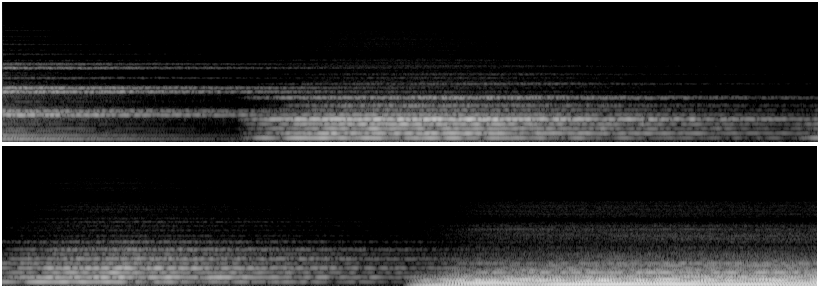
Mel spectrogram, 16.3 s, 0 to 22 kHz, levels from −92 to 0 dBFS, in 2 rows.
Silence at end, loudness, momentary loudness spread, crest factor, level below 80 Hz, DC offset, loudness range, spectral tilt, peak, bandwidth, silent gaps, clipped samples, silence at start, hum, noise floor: 0 s; -24 LUFS; 25 LU; 16 dB; -26 dBFS; under 0.1%; 19 LU; -11 dB/octave; -8 dBFS; 3.4 kHz; none; under 0.1%; 0 s; none; -53 dBFS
